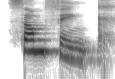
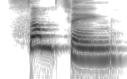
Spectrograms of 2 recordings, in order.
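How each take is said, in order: First: The middle sound is an f, the end a k. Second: The middle sound is a clear th. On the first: "Compare these to Cockney English" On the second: "I'll say them in proper English"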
